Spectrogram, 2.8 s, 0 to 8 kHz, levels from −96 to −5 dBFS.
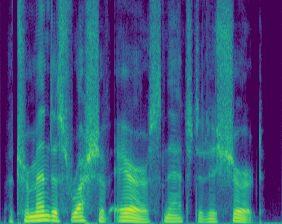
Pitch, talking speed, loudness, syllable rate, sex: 120 Hz, 190 wpm, -20 LUFS, 4.8 syllables/s, male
